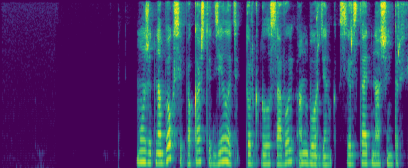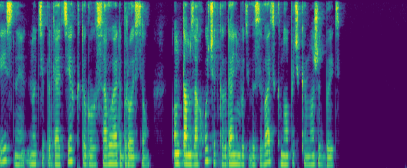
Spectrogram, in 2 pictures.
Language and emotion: Russian, neutral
